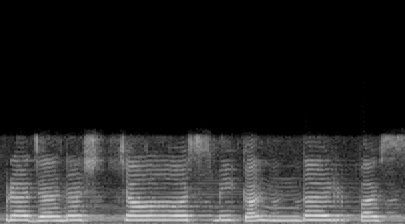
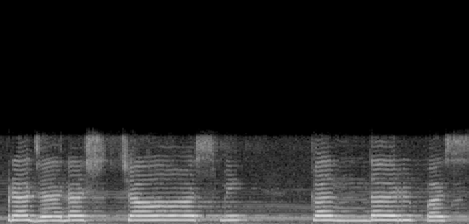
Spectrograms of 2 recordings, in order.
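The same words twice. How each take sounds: No difference in how they are said.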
